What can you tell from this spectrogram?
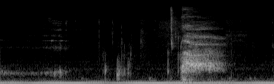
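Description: A short slurping sip of evening wine lasting about a quarter second, preceded by a few soft clicks and small mouth sounds, over a steady low hum with no talking.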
